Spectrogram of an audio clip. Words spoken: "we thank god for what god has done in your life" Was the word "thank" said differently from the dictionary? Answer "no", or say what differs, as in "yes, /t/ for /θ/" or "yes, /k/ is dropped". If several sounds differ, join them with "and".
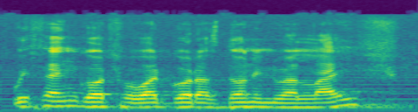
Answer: no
